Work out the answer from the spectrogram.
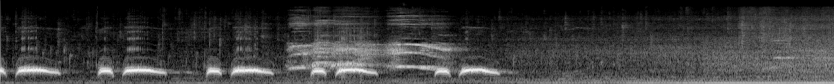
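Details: Repeated low cooing from a spotted dove to stir up males, paired short-then-long notes roughly once a second, with a brief brighter call overlapping midway before the cooing fades into a faint hiss.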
